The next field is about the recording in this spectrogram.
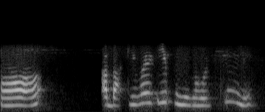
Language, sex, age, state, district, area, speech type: Assamese, female, 18-30, Assam, Sivasagar, rural, conversation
